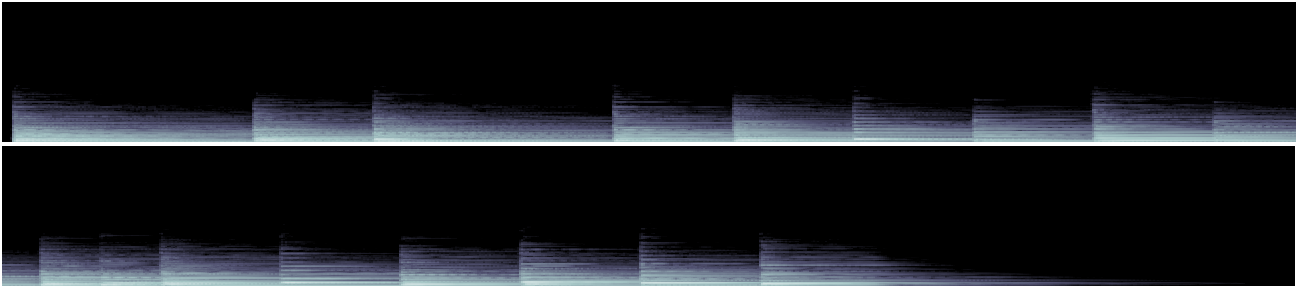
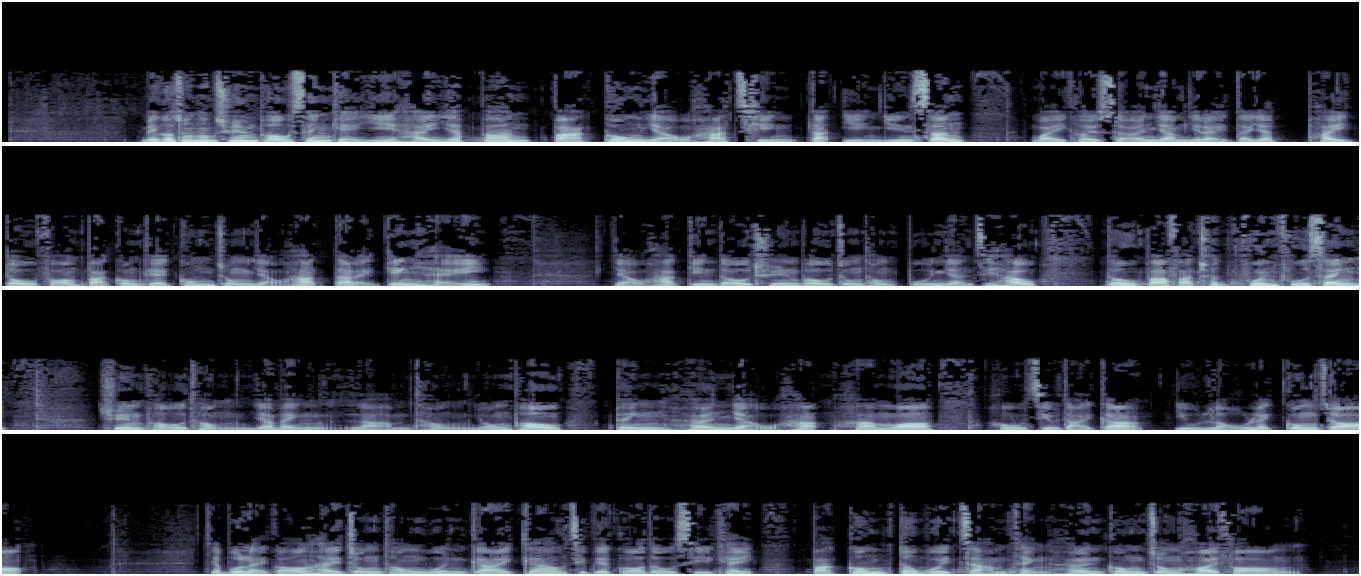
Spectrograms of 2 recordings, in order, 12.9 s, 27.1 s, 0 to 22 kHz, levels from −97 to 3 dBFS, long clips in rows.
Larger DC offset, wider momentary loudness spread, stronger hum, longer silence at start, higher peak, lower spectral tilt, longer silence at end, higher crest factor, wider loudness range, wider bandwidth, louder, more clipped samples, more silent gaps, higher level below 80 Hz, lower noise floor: neither; about the same, 9 LU vs 10 LU; neither; second, 0.05 s vs 0.7 s; about the same, -4 dBFS vs -2 dBFS; first, -10 dB/octave vs -5.5 dB/octave; first, 1.8 s vs 0.3 s; about the same, 16 dB vs 20 dB; about the same, 4 LU vs 4 LU; second, 5.8 kHz vs 11.5 kHz; first, -20 LUFS vs -24 LUFS; neither; neither; about the same, -54 dBFS vs -58 dBFS; first, under -90 dBFS vs -61 dBFS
